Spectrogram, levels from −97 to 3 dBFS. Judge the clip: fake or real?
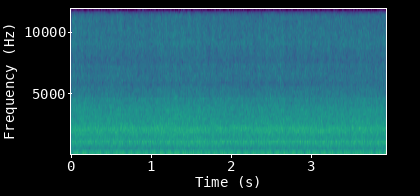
fake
